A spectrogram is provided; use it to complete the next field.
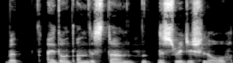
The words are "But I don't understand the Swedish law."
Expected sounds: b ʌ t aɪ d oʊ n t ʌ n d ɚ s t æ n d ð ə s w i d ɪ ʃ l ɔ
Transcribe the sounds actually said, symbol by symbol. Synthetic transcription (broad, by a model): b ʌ t aɪ d oʊ n t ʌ n d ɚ s t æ n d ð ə s w i d ɪ ʃ l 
